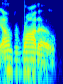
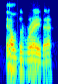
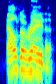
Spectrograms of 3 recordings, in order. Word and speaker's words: El Dorado: And it is pronounced that way, even though most people would say El Dorado. But we're Southern and, we're stubborn. And so we call it El Dorado. El Dorado.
